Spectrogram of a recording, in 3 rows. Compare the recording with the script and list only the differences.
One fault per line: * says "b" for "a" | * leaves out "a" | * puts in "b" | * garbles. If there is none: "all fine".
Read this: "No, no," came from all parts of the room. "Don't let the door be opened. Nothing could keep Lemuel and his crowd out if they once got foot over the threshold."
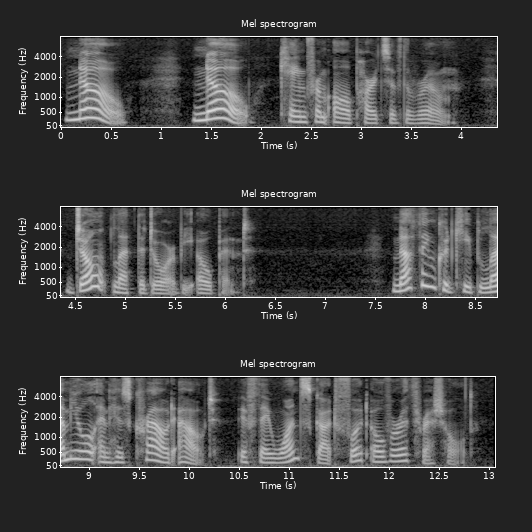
* says "a" for "the"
